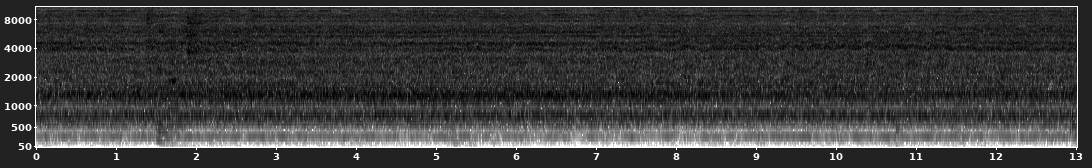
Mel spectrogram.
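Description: Black & Decker heat gun blowing steadily on a wood sign coated with torch paste, a constant airy roar with a fan whine that holds for the whole stretch, with a brief spoken remark near the start.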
